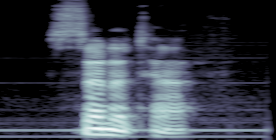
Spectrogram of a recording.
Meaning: A monument, generally in the form of an empty tomb, erected to honour the dead whose bodies lie elsewhere, especially members of the armed forces who died in battle
- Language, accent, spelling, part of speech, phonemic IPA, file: English, US, cenotaph, noun, /ˈsɛn.əˌtæf/, En-us-cenotaph.ogg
